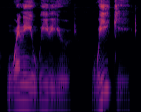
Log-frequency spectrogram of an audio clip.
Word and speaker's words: veni vidi vici: And again, the phrase, you can say it is veni vidi vici or veni vidi vici. So again, in the Middle Ages, the V would end up becoming a V, but in ancient Rome, it would have been a W.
